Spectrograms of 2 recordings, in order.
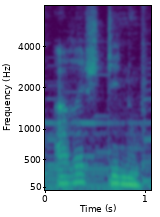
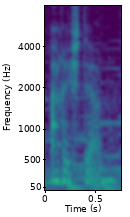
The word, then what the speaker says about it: Aresteanu: chouette atelier avec archtinou je l'ai bien prononcé non désolé bonjour bonjour Alors comment prononce ton nom de famille mon nom de famille se prononce archtern ok voilà alors dis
